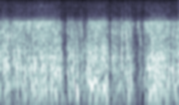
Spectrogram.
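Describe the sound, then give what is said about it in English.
A long, steady rasping zipper being drawn along a padded surfboard travel bag as someone zips themselves up inside it, broken by a few brief pauses, loud and muffled, with no voices. “All right, well, let's hear you zip up in this bag.”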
